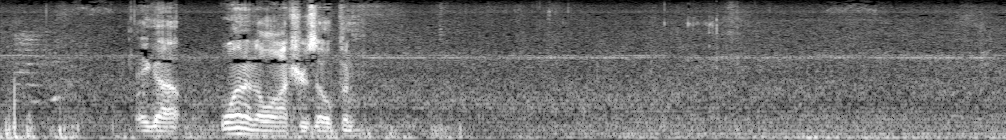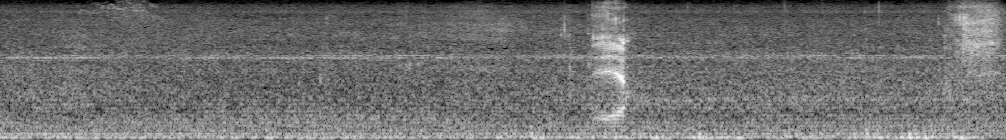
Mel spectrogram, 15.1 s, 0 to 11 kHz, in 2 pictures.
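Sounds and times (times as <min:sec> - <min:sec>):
faint high-pitched whine: 0:00.0 - 0:15.0
low rumble of open-air ambience: 0:00.0 - 0:15.0.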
